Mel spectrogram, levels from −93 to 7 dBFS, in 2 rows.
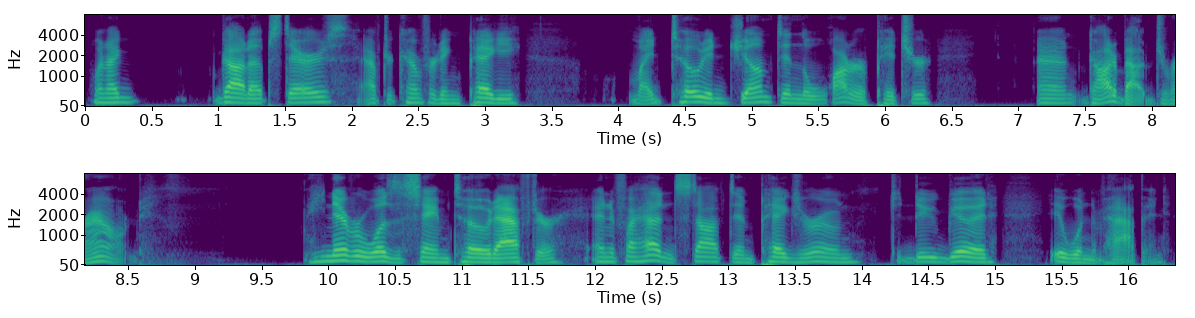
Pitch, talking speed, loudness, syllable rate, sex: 140 Hz, 145 wpm, -24 LUFS, 4.7 syllables/s, male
